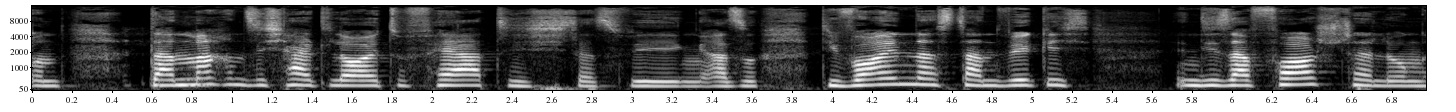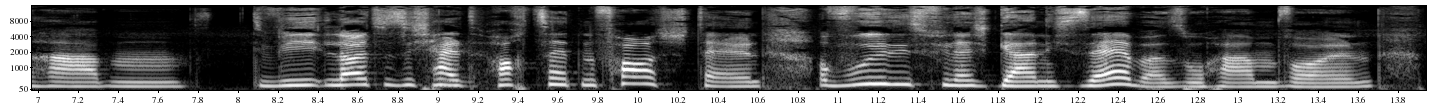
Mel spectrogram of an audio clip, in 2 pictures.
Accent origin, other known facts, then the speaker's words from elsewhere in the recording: Germany; born there; für mich als Mensch mit Migrationshintergrund. Ich bin zwar in Deutschland geboren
